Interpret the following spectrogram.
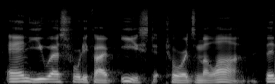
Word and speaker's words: Milan: The city's name is actually pronounced Milan and originated in the 1850s when a Louisville and Nashville railroad surveyor asked landowner Beverly A.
